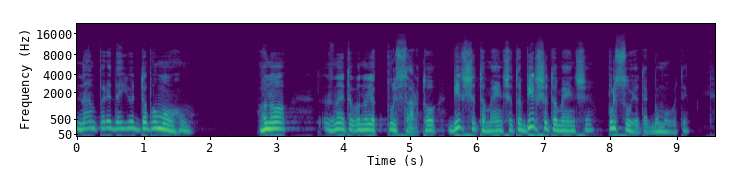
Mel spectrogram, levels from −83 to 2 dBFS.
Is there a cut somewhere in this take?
no; 0 cuts

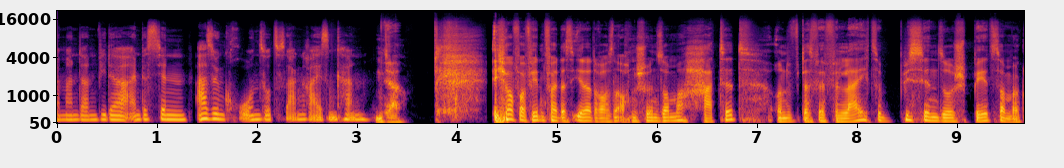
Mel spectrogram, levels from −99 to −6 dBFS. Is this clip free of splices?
no; 2 cuts; at 1.3 s, 4.3 s

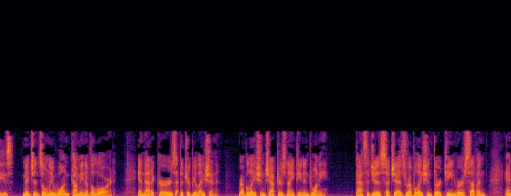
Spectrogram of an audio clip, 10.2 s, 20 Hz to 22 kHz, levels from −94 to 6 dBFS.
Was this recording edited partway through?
yes; 1 cut; at 3.6 s

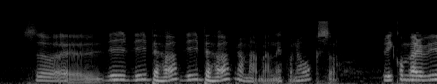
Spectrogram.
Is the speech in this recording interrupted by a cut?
yes; 1 cut; at 1.8 s

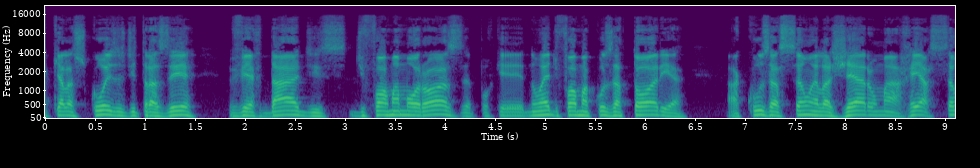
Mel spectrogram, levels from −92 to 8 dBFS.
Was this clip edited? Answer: no; 0 cuts

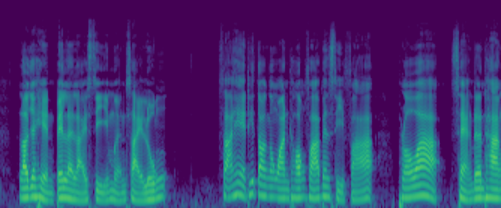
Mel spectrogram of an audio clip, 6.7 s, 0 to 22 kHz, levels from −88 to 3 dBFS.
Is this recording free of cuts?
yes; 0 cuts

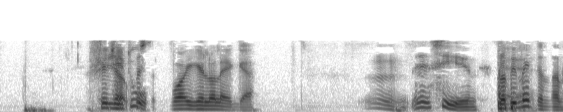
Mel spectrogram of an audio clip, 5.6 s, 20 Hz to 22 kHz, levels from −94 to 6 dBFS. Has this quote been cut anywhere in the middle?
no; 0 cuts

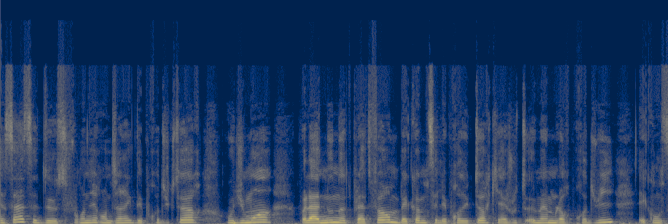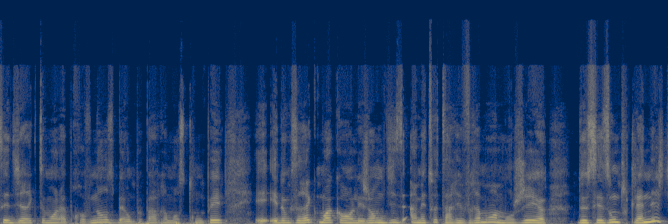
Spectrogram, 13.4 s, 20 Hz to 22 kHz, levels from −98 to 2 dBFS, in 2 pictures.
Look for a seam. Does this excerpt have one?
no; 0 cuts

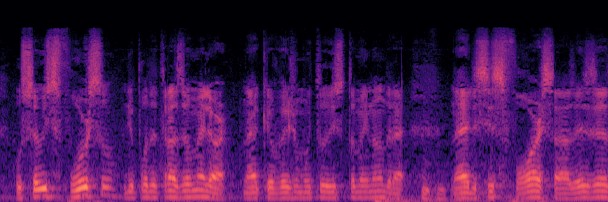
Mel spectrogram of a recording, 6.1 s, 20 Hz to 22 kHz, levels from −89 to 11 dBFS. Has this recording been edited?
yes; 1 cut; at 2.3 s

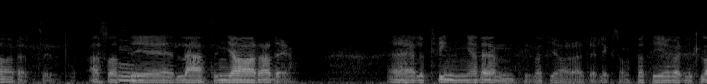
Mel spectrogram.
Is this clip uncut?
yes; 0 cuts

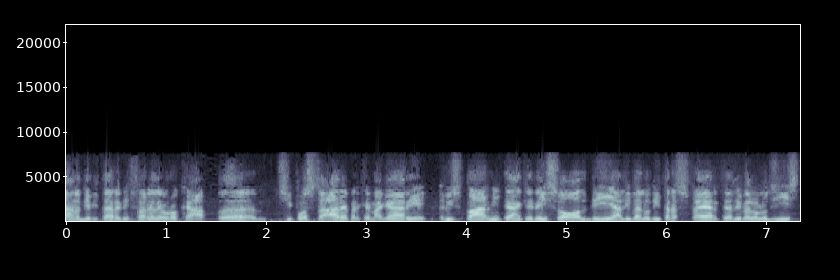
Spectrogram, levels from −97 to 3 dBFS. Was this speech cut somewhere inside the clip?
yes; 1 cut; at 4.4 s

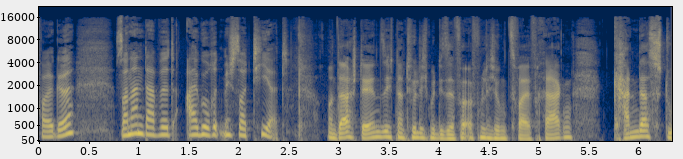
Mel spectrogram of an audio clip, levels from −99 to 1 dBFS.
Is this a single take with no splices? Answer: yes; 0 cuts

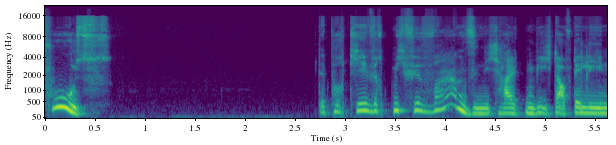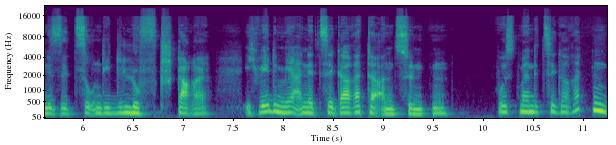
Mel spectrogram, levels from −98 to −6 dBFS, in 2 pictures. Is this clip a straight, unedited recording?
yes; 0 cuts

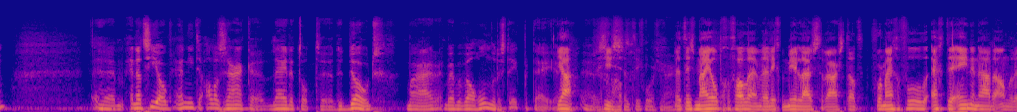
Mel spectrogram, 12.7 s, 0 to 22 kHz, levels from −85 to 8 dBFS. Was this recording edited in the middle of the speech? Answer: yes; 4 cuts; at 2.1 s, 5.5 s, 9.8 s, 10.8 s

